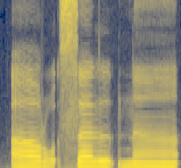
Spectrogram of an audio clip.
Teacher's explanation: राय साकिना को हम पुर पढ़ते हैं, यानी कि मोटा पढ़ते हैं, यानी मुंह भर कर पढ़ते हैं। अरसलना, इसलिए हमने यहाँ राय साकिना को मोटा पढ़ा है।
